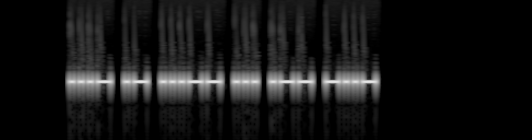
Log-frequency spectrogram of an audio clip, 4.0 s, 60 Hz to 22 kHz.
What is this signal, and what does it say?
Morse code, heard as a keyed tone, about 36 wpm, 700 Hz. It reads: VA3SWX
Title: DXCC-100 Call Signs - 6 Characters - 35wpm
